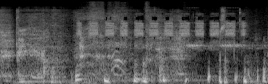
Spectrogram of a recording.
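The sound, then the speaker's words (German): Cicadas chirp in a dense, continuous high-pitched buzz that pulses slightly, filling the whole recording at a fairly loud level, with some lower rustling and clicking sounds underneath. “Niemals mehr kann ich nach Frankreich in den Urlaub fahren, ohne an onanierende Zikaden zu denken.”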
